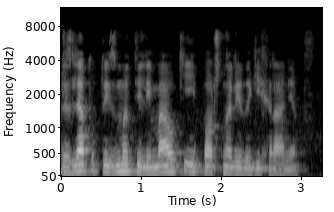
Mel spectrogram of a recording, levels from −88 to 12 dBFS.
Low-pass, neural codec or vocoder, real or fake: 7.2 kHz; none; real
